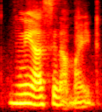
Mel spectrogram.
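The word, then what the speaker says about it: niacinamide: আচ্ছা, এটা night cream একটা মামাআর্থেরই, রাইস ওয়াটার অ্যান্ড নিয়াসিনামাইড বা নায়াসিনামাইড, এটা অনেকে অনেকভাবে প্রোনাউন্স করে, আমি নায়াসিনামাইড বলি, তাই জন্য আমি নায়াসিনামাইডই বলবো।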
